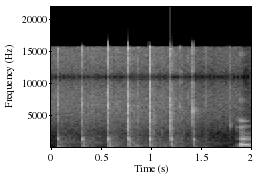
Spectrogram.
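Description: Laptop buttons clicked rapidly and over and over, about five sharp clicks a second at an uneven pace, on a frozen computer that does not respond.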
